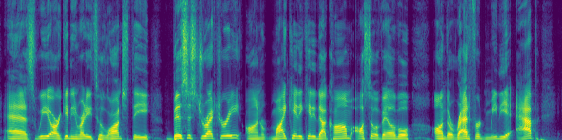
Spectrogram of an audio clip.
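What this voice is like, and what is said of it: Excited, pumped-up voice. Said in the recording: “I'm so pumped up and excited, if you can't tell by my voice”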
